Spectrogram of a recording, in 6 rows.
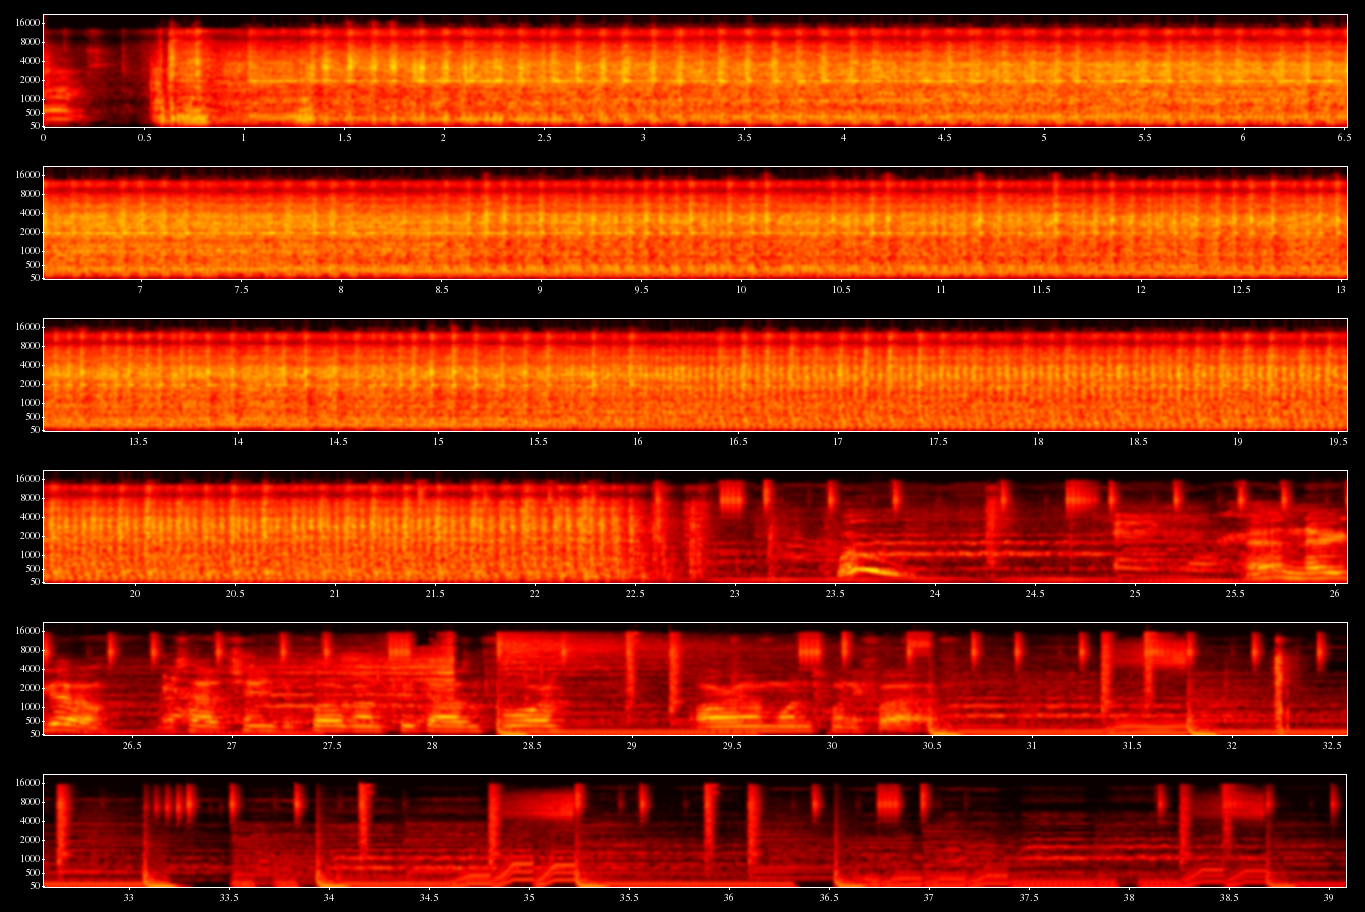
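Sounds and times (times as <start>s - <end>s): two-stroke motorcycle engine running: 0.6s - 24.0s, 24.9s - 32.5s.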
